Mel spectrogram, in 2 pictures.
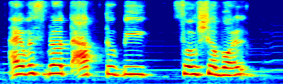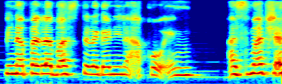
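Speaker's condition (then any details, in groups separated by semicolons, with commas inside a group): Cerebral palsy; cerebellum affected; speaking effortful, some difficulty talking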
